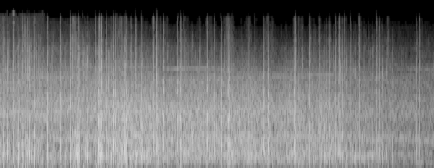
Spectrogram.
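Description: Fireworks and firecrackers going off in a rapid, dense string of sharp cracks, thinning and growing quieter toward the end.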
